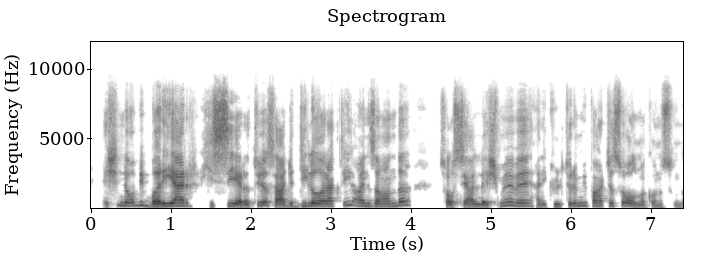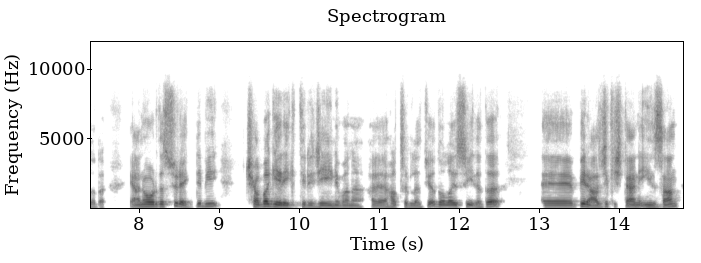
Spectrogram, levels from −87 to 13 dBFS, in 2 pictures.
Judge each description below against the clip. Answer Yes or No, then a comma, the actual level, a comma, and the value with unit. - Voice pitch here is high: No, medium, 155 Hz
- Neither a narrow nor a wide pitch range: No, wide, 6.6 semitones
